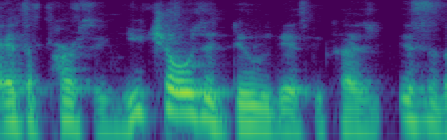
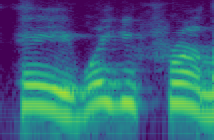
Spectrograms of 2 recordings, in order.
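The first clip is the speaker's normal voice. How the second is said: high, drawn-out imitation of a girl; girl's voice; 11 semitones higher, 4 dB louder, slower than usual. Girl asking him at the club, imitated high and drawn out. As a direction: lightly imitate a girl calling out, pitched up. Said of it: "this girl said".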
